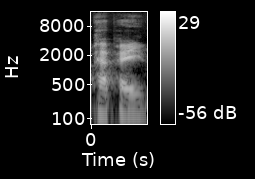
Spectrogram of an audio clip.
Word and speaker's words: Pepe: I will go for Pepe. I'll go for Pep as you pronounce it, as a centre back.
